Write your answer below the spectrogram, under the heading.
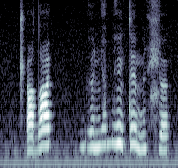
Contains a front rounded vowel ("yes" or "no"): yes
